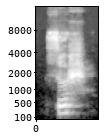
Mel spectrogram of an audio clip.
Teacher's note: Ada hembusan nafas lewat mulut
